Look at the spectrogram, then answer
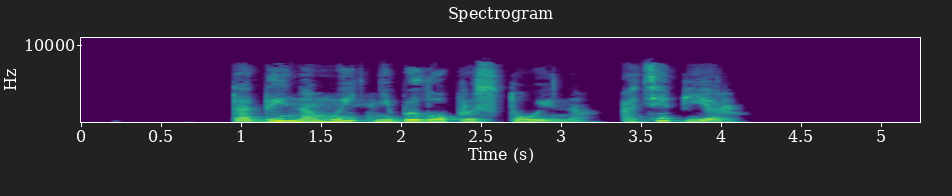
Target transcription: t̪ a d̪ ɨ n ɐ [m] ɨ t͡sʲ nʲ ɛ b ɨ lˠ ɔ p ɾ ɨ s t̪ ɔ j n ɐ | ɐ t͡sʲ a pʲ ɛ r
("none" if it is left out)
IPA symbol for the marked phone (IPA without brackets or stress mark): m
